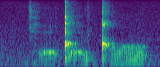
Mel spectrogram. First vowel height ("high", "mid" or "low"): mid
